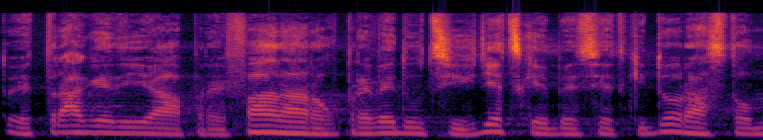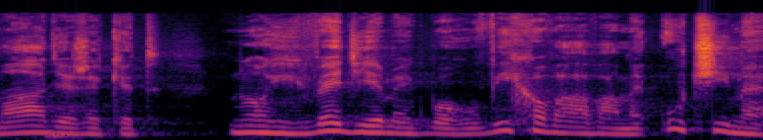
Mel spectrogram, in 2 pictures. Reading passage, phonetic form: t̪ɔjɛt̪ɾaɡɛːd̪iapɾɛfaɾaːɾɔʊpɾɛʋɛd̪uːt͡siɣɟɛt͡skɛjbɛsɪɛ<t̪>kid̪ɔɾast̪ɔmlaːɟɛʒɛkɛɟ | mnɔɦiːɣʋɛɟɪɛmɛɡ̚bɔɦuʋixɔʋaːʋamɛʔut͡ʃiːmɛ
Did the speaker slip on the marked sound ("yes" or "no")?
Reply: no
